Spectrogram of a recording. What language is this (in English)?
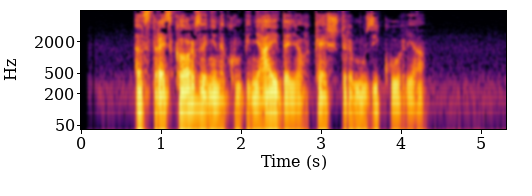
Romansh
